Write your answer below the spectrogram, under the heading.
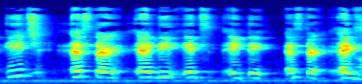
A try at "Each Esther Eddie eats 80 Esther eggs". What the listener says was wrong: Okay. Pwede na.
